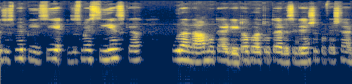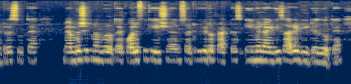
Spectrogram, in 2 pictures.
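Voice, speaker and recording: An Indian woman gives an exam-prep lecture in a medium-pitched voice. She has a sore throat and sounds like a teacher explaining point by point. She mixes languages and keeps adding short check-in tags for her students. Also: creaky, poor audio. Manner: mixes Hindi and English, frequent check-in tags.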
